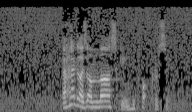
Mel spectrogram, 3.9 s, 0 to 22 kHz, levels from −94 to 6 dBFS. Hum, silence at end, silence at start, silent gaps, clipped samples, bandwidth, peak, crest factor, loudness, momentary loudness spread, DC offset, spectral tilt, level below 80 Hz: 50 Hz at -50 dBFS; 0 s; 0 s; none; under 0.1%; 17 kHz; -8 dBFS; 20 dB; -26 LUFS; 14 LU; under 0.1%; -2.5 dB/octave; -58 dBFS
